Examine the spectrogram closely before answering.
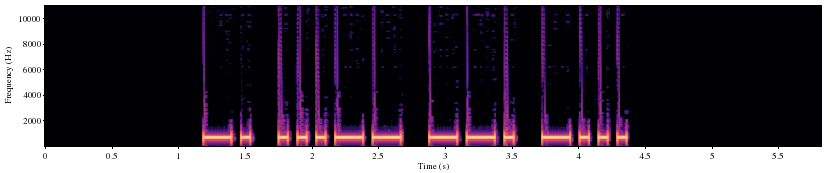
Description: Morse code, heard as a keyed tone, about 17 wpm, 700 Hz. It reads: N3GB
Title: USA Call Signs - 4 Characters - 3x Character Spacing - 17wpm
